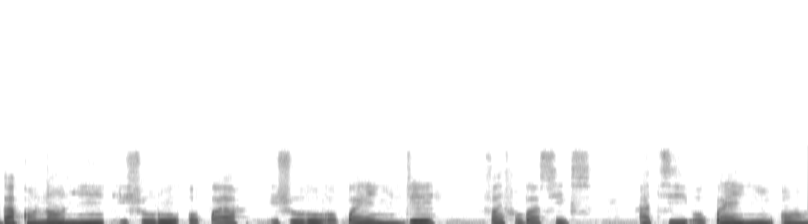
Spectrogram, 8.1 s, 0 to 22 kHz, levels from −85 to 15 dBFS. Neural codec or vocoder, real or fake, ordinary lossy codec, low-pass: codec, 16 kHz, 2 kbps, FreqCodec, larger model; fake; none; 7.2 kHz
